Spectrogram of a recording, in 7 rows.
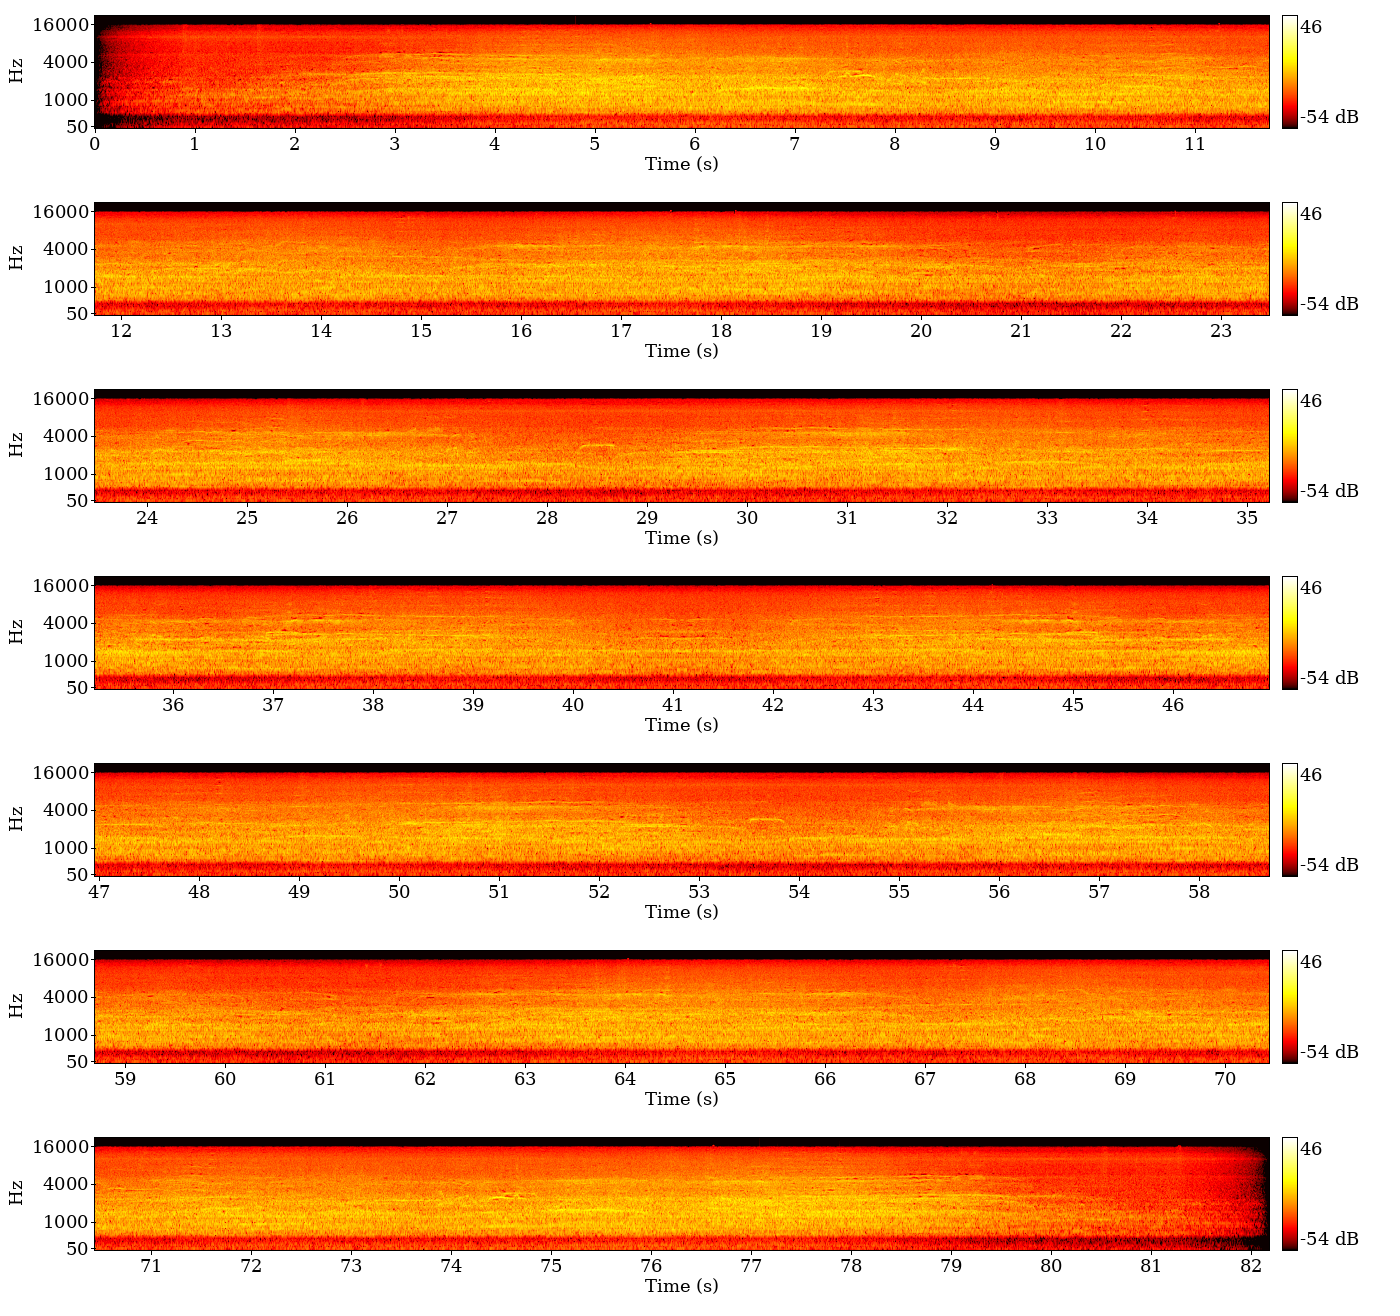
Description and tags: For my 666th upload, here's something rather chilling - several hundreds of people screaming. Created by stitching together nearly 200 of my own recordings of roller coaster screams at Disney's "Expedition Everest". I took the result and pasted it in reverse for added discomfort. Reduced frequencies below 500Hz due to the roller coaster rumbling. A lot of unfortunate cicada clutter in the higher ends, but should probably blend well with other screaming sounds.
An example of how you might credit is by putting this in the description/credits:
And for more awesome sounds, do please check out my sound libraries or SFX store.
The sound was recorded using a "Zoom H1 recorder".
Originally recorded on 9th and 10th August 2017, and edited together in Audacity on 15th March 2018.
